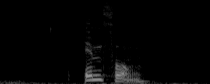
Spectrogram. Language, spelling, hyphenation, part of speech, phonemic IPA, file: German, Impfung, Imp‧fung, noun, /ˈɪmp͡fʊŋ/, De-Impfung.ogg
- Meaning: 1. vaccination 2. inoculation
